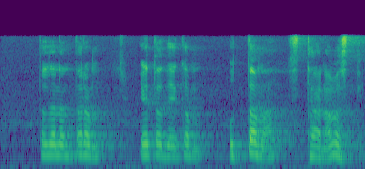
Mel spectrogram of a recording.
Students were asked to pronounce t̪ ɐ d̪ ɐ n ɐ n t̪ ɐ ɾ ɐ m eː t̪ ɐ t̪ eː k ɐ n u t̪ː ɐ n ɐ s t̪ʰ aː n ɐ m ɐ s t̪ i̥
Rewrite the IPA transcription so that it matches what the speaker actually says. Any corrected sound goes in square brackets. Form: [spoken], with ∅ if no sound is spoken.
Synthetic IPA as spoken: t̪ ɐ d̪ ɐ n ɐ n t̪ ɐ ɾ ɐ m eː t̪ ɐ [d̪] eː k ɐ [m] u t̪ː ɐ [m] ɐ s t̪ʰ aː n ɐ m ɐ s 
